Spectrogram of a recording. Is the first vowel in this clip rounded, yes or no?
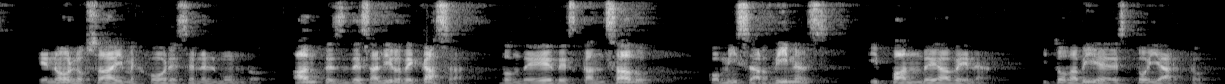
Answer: no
